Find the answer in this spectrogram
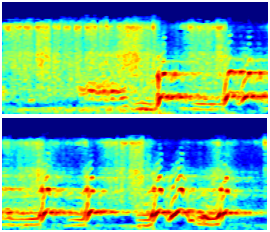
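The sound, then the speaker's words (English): A man's voice imitates a wary, suspicious dog, giving a run of five or six close, throaty woofs at a steady pace after a brief low, muttering growl. “a suspicious dog like this.”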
